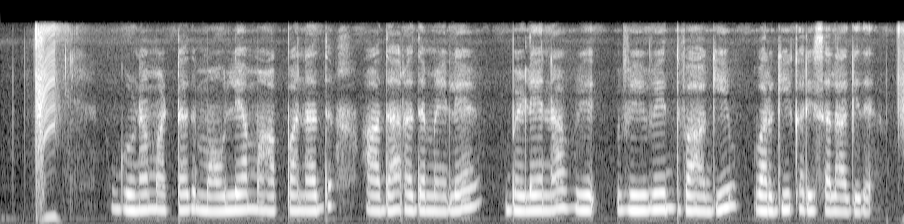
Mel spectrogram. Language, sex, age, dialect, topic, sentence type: Kannada, female, 25-30, Mysore Kannada, agriculture, statement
